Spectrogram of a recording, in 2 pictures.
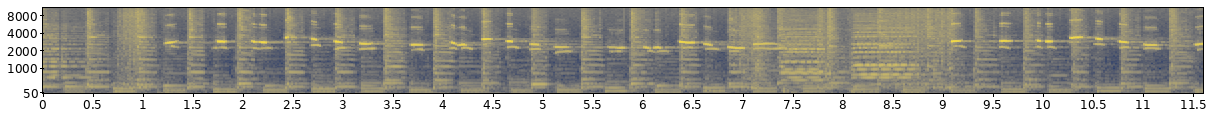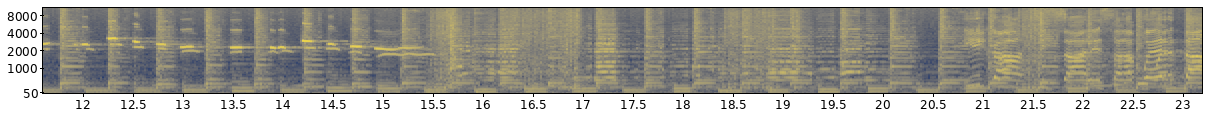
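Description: Human whistling carries a bright melody above a steady, loud band accompaniment in a Mexican song, the whistled line sliding gently between notes in long phrases with no singing.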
